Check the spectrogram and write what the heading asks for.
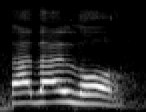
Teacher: ज़बान का सिरा और ऊपर के दांतों के अंदरूनी किनारे से · Term: उर्फ़े लिसाविया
